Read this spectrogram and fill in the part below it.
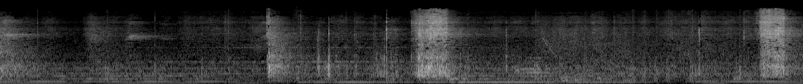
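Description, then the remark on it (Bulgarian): A ballpoint pen scratches across paper in two short bursts of dry, rasping strokes, with faint clicks and rustles between them over a steady low hum. “А това е химикалката.”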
